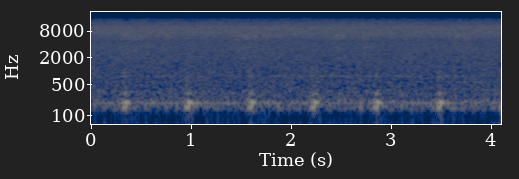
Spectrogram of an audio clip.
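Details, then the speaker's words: Motorhome diesel heater with the dosing pump mounted far underneath the van: a soft, regular ticking about 95 times a minute over a quiet hum. The fuel pump is pulsing normally. "You can just and so hear the pump, which is underneath the van, as far underneath the van as you can get it."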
